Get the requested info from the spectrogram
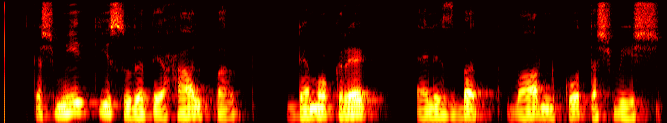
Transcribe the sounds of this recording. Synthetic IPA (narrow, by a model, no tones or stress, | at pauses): kɐʃmiːɾkisuːɾət̪ehaːlpɐɾ | ɖeːmoːkɾeːʈ̚ | eːlɪzbət̪̚ʋaːɾnkot̪ɐʃwiːʃ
